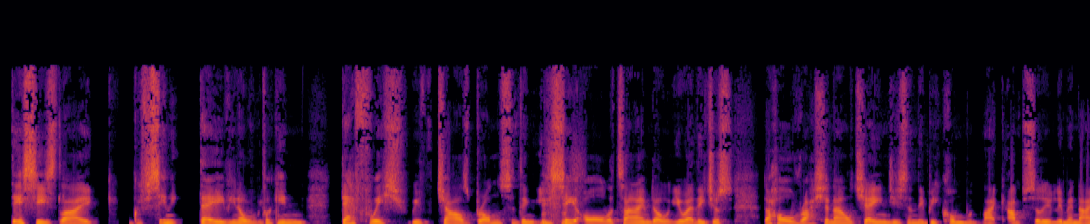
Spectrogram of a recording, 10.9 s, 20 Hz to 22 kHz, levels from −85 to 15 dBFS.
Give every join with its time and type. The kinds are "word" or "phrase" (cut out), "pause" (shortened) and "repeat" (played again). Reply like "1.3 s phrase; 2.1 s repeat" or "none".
2.6 s word; 9.3 s word

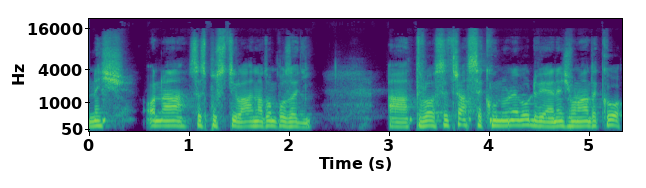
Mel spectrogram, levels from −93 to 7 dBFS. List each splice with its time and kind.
none

